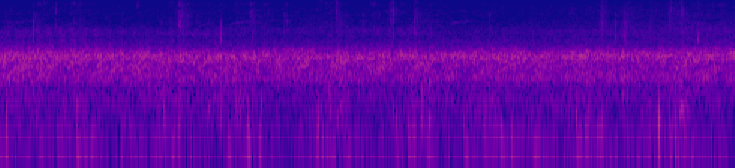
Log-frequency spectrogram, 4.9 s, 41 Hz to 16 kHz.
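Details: A dense frog chorus gives a steady, massed trilling drone with overlapping rapid pulses from the Şıh Mahmut Karagöl forest lakes in the Amanos Mountains, Dörtyol, Hatay, on 12 March 2024.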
